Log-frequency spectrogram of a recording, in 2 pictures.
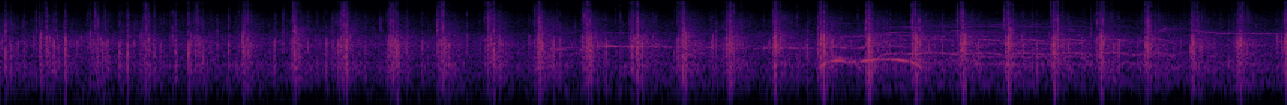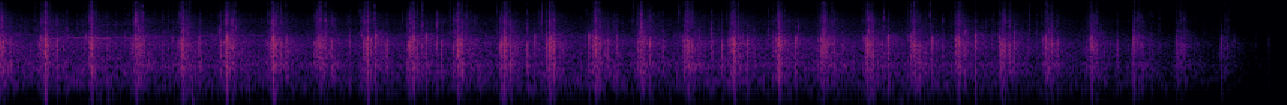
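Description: A large audience claps in rhythm in a large hall.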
